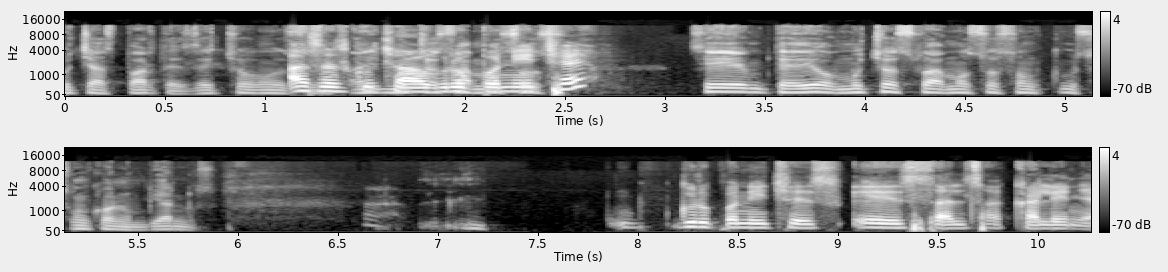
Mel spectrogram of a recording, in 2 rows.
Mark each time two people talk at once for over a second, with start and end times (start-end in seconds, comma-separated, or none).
1.1-2.5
